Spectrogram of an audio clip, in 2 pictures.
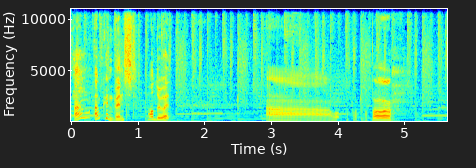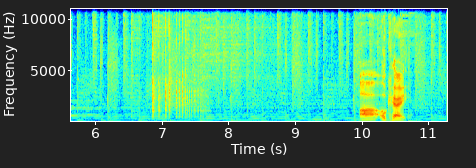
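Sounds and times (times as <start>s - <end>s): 
speech: 0.0s - 1.8s, 2.9s - 5.3s, 10.0s - 10.8s
dice clattering across a hard surface: 6.8s - 7.8s.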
